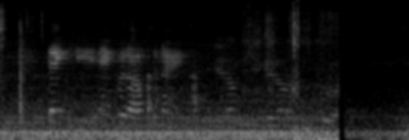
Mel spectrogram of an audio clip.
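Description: Steady low rumble of a Queensland Rail Tilt Train running, heard from inside the passenger carriage, with faint voices over it. The sound cuts off abruptly about three and a half seconds in and gives way to a quieter background.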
